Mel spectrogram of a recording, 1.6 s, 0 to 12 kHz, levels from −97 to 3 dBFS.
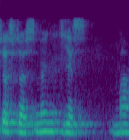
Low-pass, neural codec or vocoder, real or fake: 7.2 kHz; codec, 16 kHz, 8 kbps, FunCodec, trained on Chinese and English, 25 frames a second; fake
